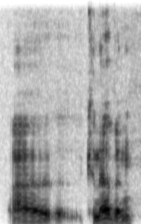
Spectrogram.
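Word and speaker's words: Cynefin: the applications of that can Evan it's spelled sin ofin but can Evan is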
